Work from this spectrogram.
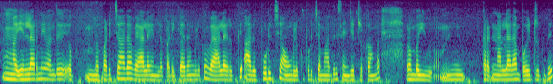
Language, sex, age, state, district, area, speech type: Tamil, female, 18-30, Tamil Nadu, Dharmapuri, rural, spontaneous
